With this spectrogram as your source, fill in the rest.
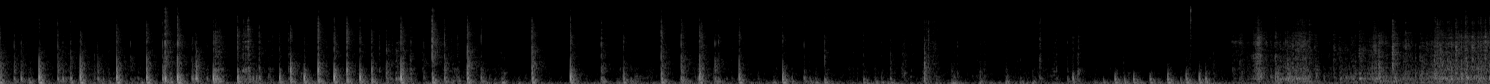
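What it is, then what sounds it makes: Rolled shag carpet. Fingertips tap and scratch across the soft fiber pile of a rolled-up beige shag carpet lying on boxes. Rapid, muffled, dull taps with short decay fill most of the clip, then it shifts to a softer, continuous brushing scratch toward the end.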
